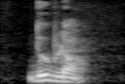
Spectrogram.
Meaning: 1. doubloon 2. doublet (pair of two similar or equal things) 3. duplicate
- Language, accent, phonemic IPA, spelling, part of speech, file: French, France, /du.blɔ̃/, doublon, noun, LL-Q150 (fra)-doublon.wav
